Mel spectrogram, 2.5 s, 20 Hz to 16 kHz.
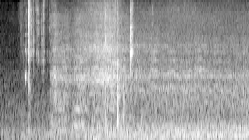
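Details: Rover 25 with K-series engine after the cylinder three coil pack was swapped for one taken from another engine. It catches at once and settles into a steady, even run with no stumble or misfire, so the starting and running fault is resolved.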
